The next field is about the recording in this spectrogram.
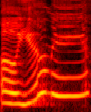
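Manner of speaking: put-on very high, sassy girl voice with a drawl. A voice actor demonstrates a line from a role, in a sassy character voice. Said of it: "I occasionally have to do these little sassy".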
